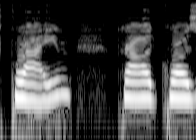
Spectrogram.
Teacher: remember the K here is produced at the back of the throat. So it's a quick shift from the back to the mouth K. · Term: Kerr cluster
